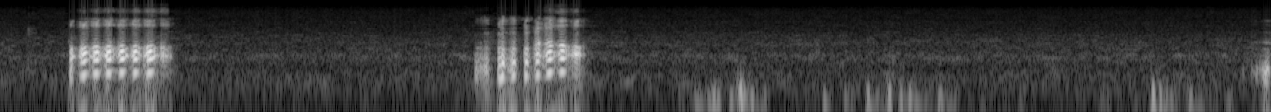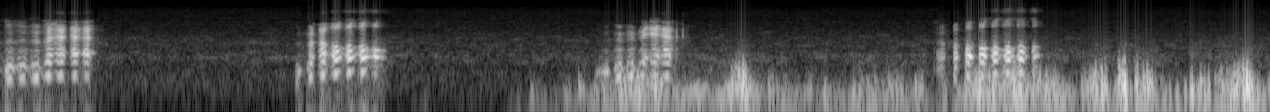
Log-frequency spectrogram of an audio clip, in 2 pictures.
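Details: Markhor in Chitral Gol National Park, Pakistan, in a lush green place: six loud, harsh, nasal bleats, each about half a second long, spaced two to three seconds apart, with low rumbling noise under the final two.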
